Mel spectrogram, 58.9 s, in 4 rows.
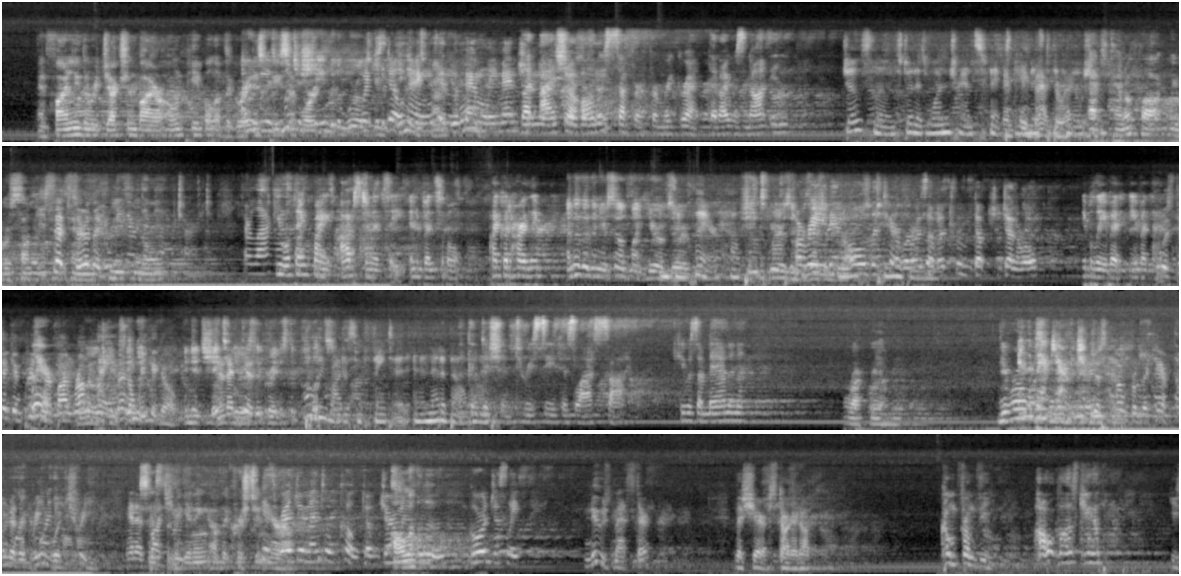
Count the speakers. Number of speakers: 9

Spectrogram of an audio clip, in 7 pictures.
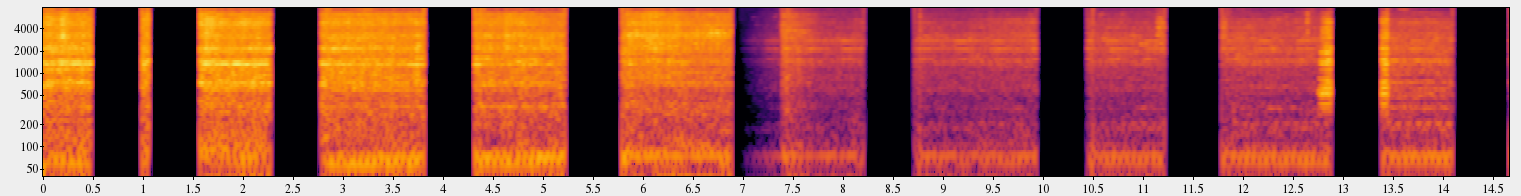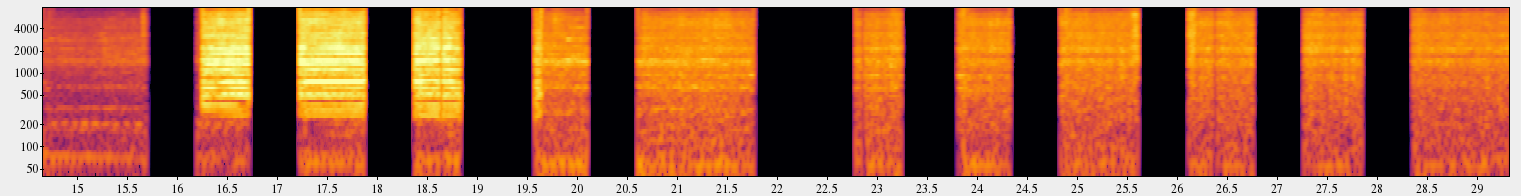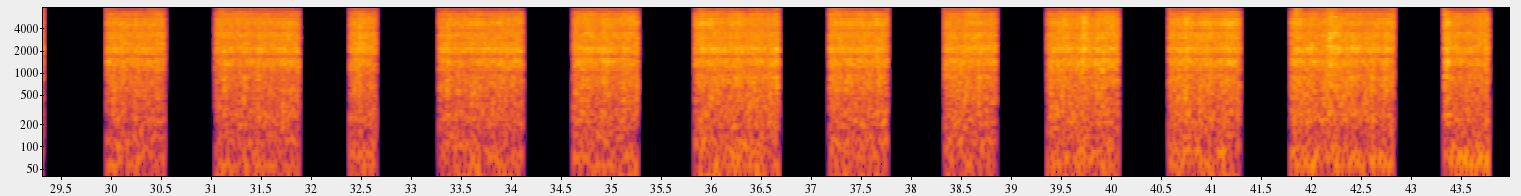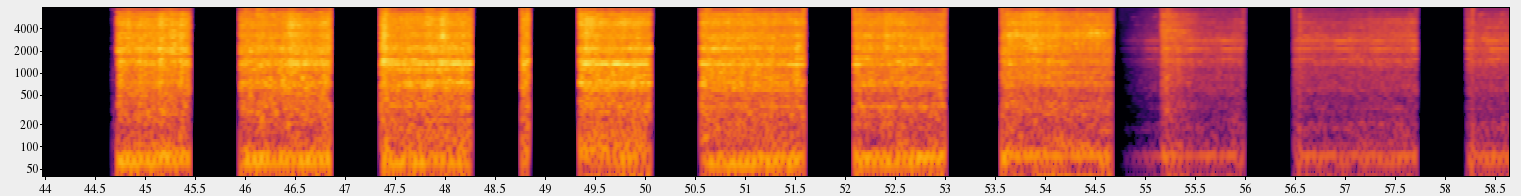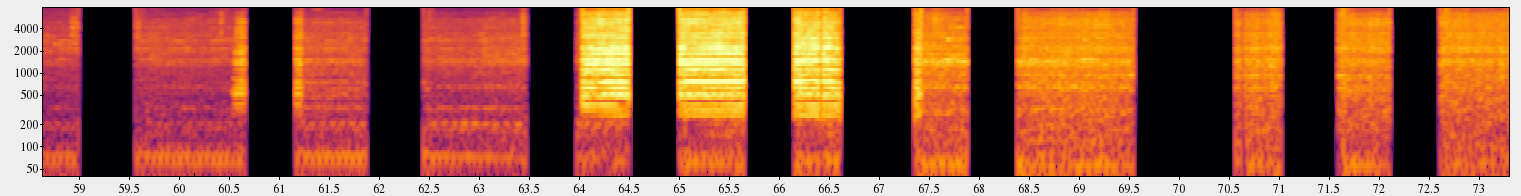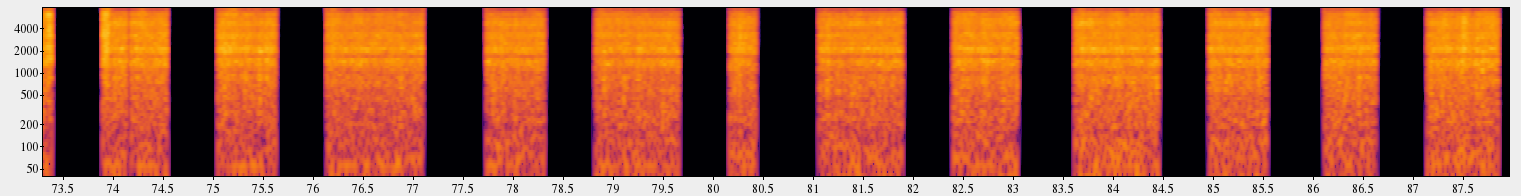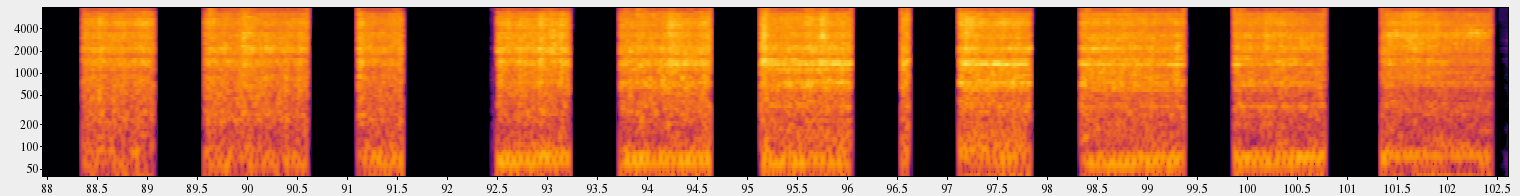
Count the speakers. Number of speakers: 0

